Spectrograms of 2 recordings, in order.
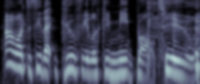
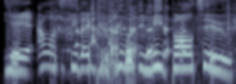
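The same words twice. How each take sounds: First: A different British-lad voice for John. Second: Line broken by laughter; laughing through the line. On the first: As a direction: read it as John, a young bloke. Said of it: "Your John voice changed". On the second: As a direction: crack up mid-line. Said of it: "Sorry, repeat that line for me". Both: A narrator's reading.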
